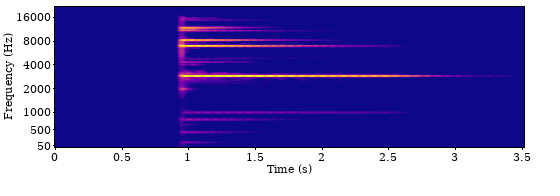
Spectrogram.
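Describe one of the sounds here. A bell chimes brightly and rings out slowly.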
